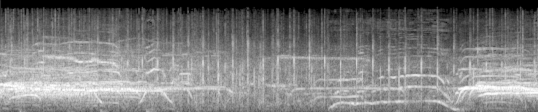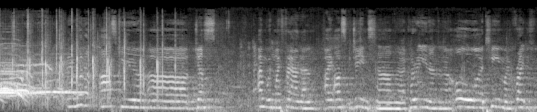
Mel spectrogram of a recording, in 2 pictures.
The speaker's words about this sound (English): So, a loud applause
